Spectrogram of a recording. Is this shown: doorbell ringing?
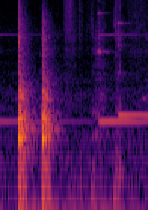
yes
